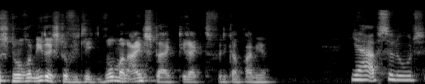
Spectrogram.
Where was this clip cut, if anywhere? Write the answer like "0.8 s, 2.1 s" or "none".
1.0 s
